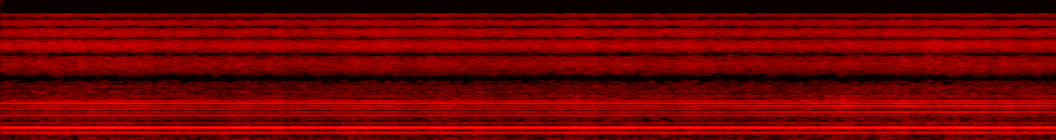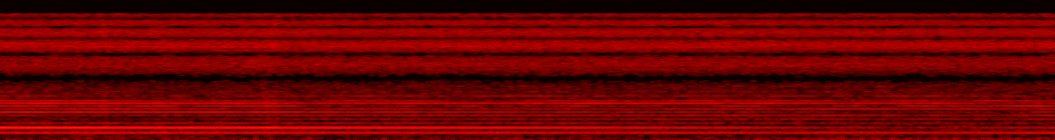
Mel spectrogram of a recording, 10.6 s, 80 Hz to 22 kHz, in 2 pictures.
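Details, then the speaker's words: Leading Edge A-60 60-inch cast-iron industrial ceiling fan, reportedly 1985, at low speed: loud steady buzzy electrical hum with no rotation rhythm while stalled; noisiest at stall point, cause unexplained. "interesting that it's noisiest at the spot where it's stalled I'm sure one of our motor gurus can explain why that is"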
